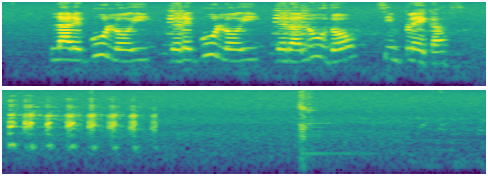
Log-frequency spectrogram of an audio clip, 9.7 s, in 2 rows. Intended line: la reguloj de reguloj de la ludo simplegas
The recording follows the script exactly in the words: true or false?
true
